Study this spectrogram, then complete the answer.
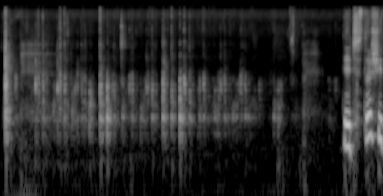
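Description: A spoon stirs and clinks against a glass.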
